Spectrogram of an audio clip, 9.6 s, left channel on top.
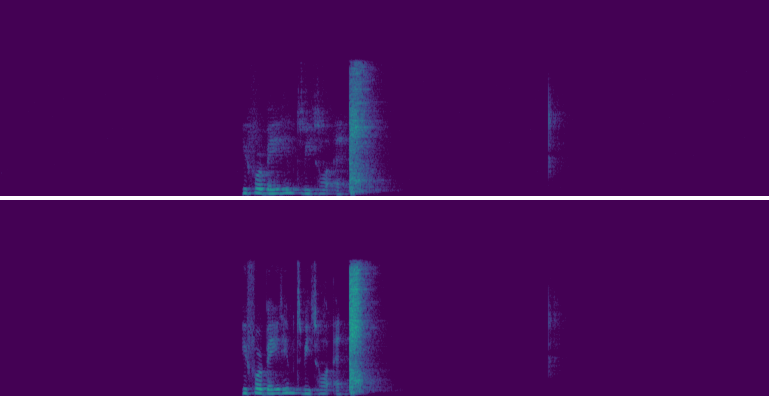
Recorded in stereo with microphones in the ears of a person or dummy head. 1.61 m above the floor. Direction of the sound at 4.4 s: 35° right (ahead or behind).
